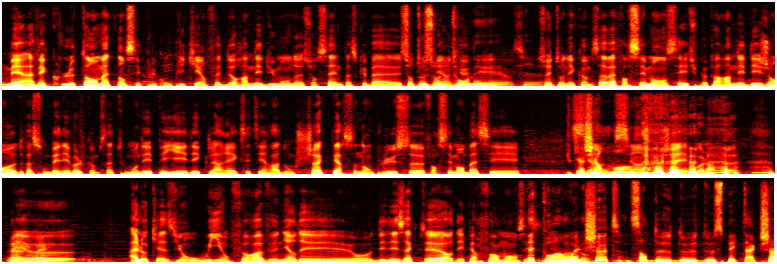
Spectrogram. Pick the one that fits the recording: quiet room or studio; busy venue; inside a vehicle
busy venue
